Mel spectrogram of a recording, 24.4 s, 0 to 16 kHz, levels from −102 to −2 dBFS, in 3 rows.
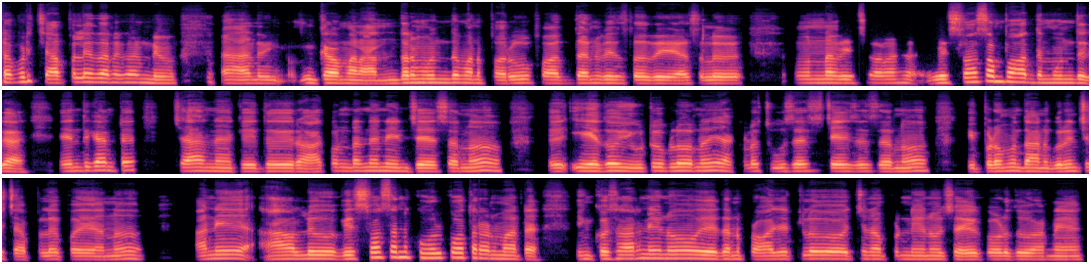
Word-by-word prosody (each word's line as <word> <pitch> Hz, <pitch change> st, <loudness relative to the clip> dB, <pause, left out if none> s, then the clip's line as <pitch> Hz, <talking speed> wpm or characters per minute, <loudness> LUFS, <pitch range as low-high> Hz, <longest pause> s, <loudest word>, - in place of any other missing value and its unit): అలాంటప్పుడు 185 Hz, +4 st, +1 dB
చెప్పలేదనుకోండి, 170 Hz, -1 st, +1 dB, 0.5 s
ఆన్ని 145 Hz, +1 st, 0 dB, 0.3 s
ఇంకా 150 Hz, +1 st, +5 dB
మన 135 Hz, -, +3 dB
అందరి 140 Hz, +5 st, +2 dB
ముందు 165 Hz, 0 st, +1 dB
మన 155 Hz, -, 0 dB
పరువు 145 Hz, +3 st, +1 dB
పోద్దనిపిస్తది 145 Hz, -1 st, +1 dB
అసలు. 135 Hz, 0 st, 0 dB, 0.6 s
ఉన్న 155 Hz, 0 st, -4 dB, 0.2 s
విశ్వాస 150 Hz, +1 st, -3 dB, 0.3 s
విశ్వాసం 195 Hz, +8 st, +4 dB
పోద్ది 180 Hz, -4 st, +3 dB
ముందుగా. 155 Hz, -3 st, +2 dB, 0.4 s
ఎందుకంటే, 170 Hz, +2 st, +1 dB, 0.4 s
ఛ! -, -, -15 dB, 0.3 s
నాకు 140 Hz, 0 st, -4 dB
ఇది 140 Hz, +1 st, -1 dB, 0.2 s
రాకుండానే 155 Hz, +5 st, -3 dB
నేను 145 Hz, -2 st, -2 dB
చేశాను. 145 Hz, +2 st, +1 dB, 0.6 s
ఎ -, -, +2 dB, 0.3 s
ఏదో 150 Hz, +2 st, +4 dB
యూట్యూబ్‌లోనో, 155 Hz, +2 st, 0 dB
ఎక్కడో 150 Hz, +1 st, -6 dB
చూసేసి 145 Hz, +1 st, -2 dB
చేసేశాను. 140 Hz, 0 st, 0 dB, 0.5 s
ఇప్పుడేమో 145 Hz, +4 st, 0 dB
దాని 140 Hz, -1 st, 0 dB
గురించి 150 Hz, +1 st, -1 dB
చెప్పలేకపోయాను 140 Hz, +1 st, -3 dB, 0.6 s
అని 165 Hz, +3 st, 0 dB, 0.4 s
ఆళ్ళు 155 Hz, +1 st, +2 dB, 0.2 s
విశ్వాసాన్ని 215 Hz, +8 st, +3 dB
కోల్పోతారనమాట. 195 Hz, -7 st, 0 dB, 0.4 s
ఇంకోసారి 160 Hz, +3 st, 0 dB
నేను 170 Hz, -1 st, 0 dB, 0.3 s
ఏదైనా 150 Hz, -1 st, +1 dB
ప్రాజెక్ట్‌లు 150 Hz, +2 st, 0 dB, 0.2 s
ఒచ్చినప్పుడు 150 Hz, -1 st, -5 dB
నేను 145 Hz, 0 st, -2 dB
చేయకూడదు 140 Hz, +1 st, +1 dB
అనే 135 Hz, 0 st, -3 dB
150 Hz, 110 wpm, -23 LUFS, 140-160 Hz, 0.6 s, ఇంకా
